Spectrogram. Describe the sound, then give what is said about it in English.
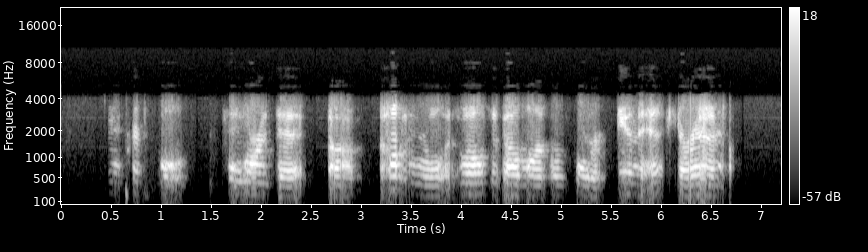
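A voice in narrow, phone-line quality speaks in short bursts, and its sound carries a hollow echo that trails each phrase on the call line. “So there seems to be echo here.”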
